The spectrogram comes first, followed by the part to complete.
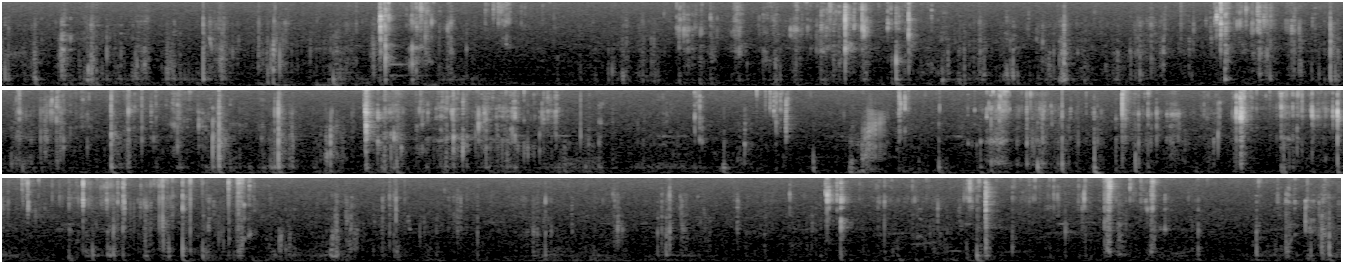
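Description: Close-miked eating of chicken feet in curry sauce: irregular small crunches, clicks and crackles of biting and chewing the skin and cartilage off the bones, coming off and on throughout.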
